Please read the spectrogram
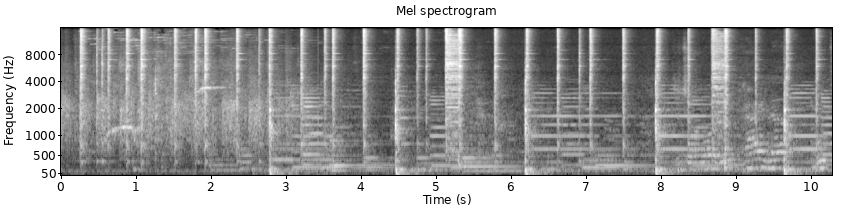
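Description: Drum kit played in a rock groove: snare, tom and cymbal strokes with a heavy bass-drum hit about every second and a half to two seconds, over a pitched backing track.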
